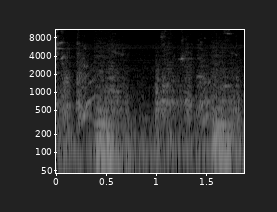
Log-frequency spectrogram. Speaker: Looks like this door here is actually rubbing right there when you open it.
